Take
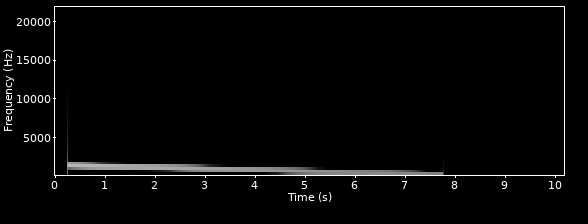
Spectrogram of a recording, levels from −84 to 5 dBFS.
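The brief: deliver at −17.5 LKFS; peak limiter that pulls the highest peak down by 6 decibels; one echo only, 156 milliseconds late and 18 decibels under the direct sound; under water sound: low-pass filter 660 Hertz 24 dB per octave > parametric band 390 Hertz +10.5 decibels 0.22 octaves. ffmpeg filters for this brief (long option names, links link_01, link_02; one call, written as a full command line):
ffmpeg -i in.wav -af "alimiter=level_in=2dB:limit=-24dB:level=0:latency=1,volume=-2dB,lowpass=frequency=660:width=0.5412,lowpass=frequency=660:width=1.3066,equalizer=frequency=390:width_type=o:width=0.22:gain=10.5,aecho=1:1:156:0.126,volume=21dB" out.wav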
